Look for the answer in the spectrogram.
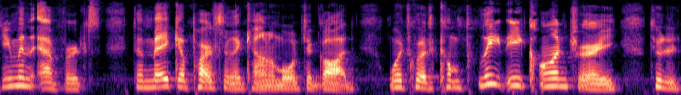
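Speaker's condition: Cerebral palsy

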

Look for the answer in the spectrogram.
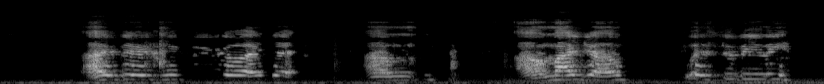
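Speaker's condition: Cerebral palsy; physically challenged, paired with able-bodied athletes for races through Ambulance Angels of Oklahoma

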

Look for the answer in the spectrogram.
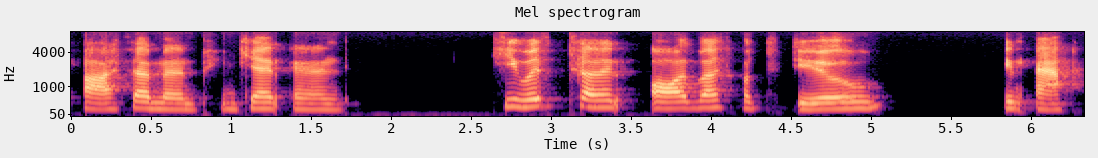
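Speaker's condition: Down syndrome; congenital

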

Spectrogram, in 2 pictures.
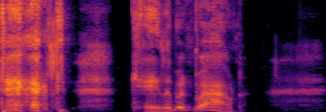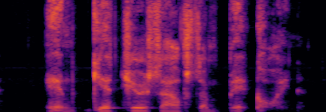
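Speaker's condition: Chronic voice problem; throat vibration and clearing returning

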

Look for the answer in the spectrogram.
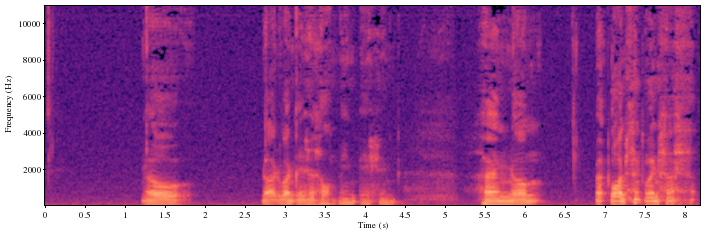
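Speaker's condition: Cleft palate and lip; hole in upper jaw

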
